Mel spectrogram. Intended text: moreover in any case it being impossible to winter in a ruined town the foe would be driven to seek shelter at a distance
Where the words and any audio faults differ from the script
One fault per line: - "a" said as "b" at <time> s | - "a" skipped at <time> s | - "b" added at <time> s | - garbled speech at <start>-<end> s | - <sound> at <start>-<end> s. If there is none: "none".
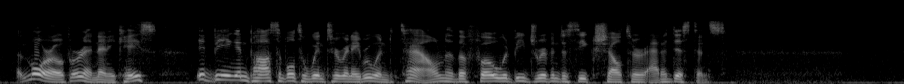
none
